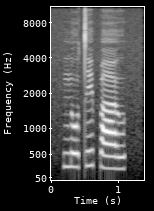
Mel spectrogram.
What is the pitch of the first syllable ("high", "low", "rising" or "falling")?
low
